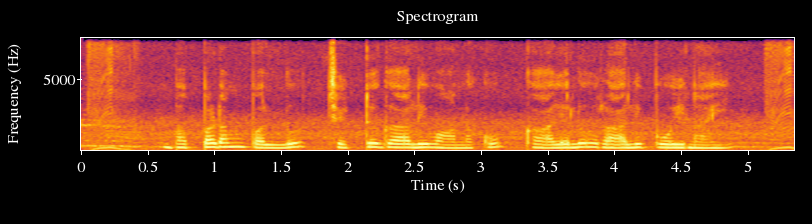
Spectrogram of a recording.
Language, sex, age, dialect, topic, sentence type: Telugu, female, 41-45, Utterandhra, agriculture, statement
